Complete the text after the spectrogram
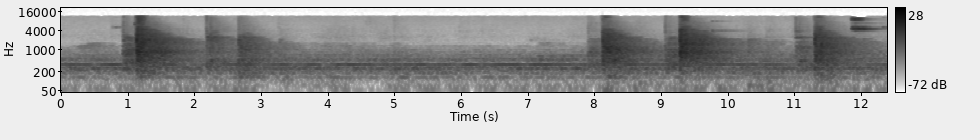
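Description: A squash ball smacks against walls with sharp echoing bangs in a hard, reverberant court.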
